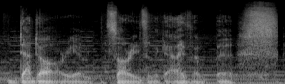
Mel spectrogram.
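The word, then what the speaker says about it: D'Addario: Diodario. Um, I always pronounced that wrong. Dadario, sorry to the guys.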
